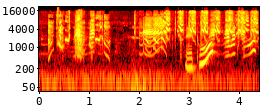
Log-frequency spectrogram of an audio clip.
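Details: Ringneck parrot talking in a dense chatter of raspy, word-like syllables, with a wavering middle phrase and a rising, nasal sweep near the end.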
